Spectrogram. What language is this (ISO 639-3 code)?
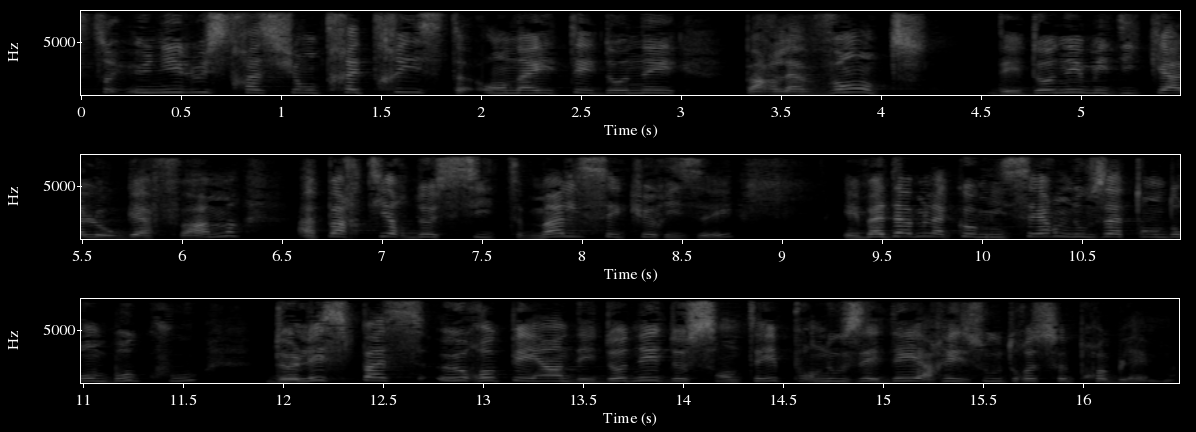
fra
